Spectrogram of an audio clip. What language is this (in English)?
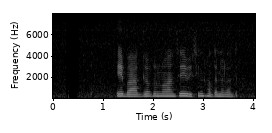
Sinhala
